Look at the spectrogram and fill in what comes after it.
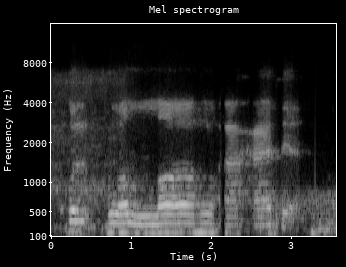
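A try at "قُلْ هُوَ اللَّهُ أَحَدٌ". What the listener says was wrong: Oke, stop dulu kan. Masih kul huwa. Kul huwa. Coba kul huwa. Tadi yang harus perhatikan adalah di huruf wawunya. Jangan kul huwa ya, tapi kul huwa.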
